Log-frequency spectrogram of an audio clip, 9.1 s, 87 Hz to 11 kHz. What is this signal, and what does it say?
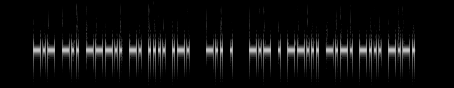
Morse code, heard as a keyed tone, about 25 wpm, 700 Hz. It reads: KD8NHR DE KE7CBC
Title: USA Callsign DE Callsign 25wpm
